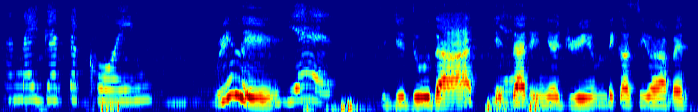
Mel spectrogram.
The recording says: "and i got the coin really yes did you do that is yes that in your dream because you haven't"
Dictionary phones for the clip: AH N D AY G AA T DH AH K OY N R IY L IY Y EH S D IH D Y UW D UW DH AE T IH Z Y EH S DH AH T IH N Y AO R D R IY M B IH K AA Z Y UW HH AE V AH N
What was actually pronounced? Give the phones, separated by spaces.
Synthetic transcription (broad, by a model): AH N AY G AA T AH K OY N R IY L IY Y EH S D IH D Y UW D UW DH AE T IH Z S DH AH T IH N Y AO D R IY M B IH K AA S Y UW HH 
